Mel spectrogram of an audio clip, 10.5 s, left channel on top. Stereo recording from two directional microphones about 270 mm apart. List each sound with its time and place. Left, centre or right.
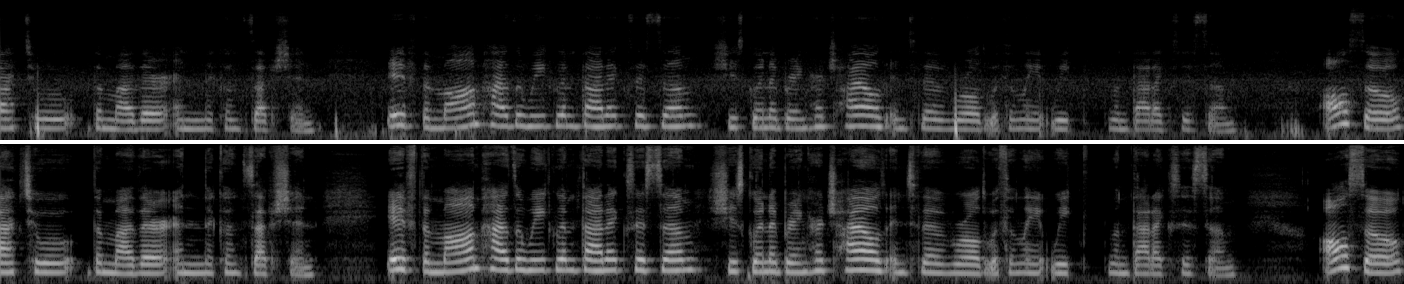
0.2 s a woman's voice: right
